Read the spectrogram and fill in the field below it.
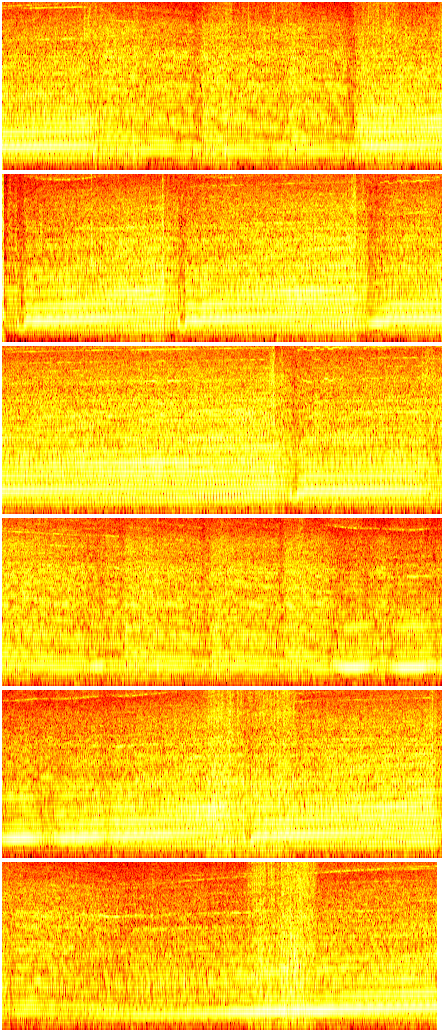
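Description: A racing car engine roars at high revs, rising through the gears and dropping as it slows for corners.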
